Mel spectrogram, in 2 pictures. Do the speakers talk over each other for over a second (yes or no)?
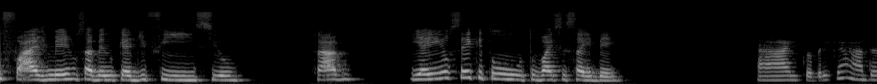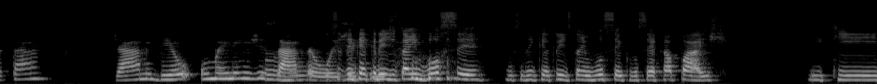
yes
